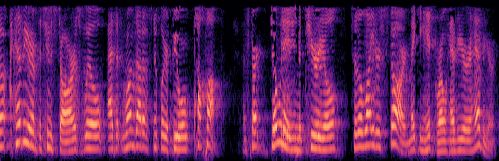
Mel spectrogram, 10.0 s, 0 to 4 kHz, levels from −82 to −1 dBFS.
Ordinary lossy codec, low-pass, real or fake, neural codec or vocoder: AAC, 16 kbps; 3.6 kHz; fake; codec, 16 kHz, 4 kbps, FunCodec, trained on Chinese and English, 50 frames a second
